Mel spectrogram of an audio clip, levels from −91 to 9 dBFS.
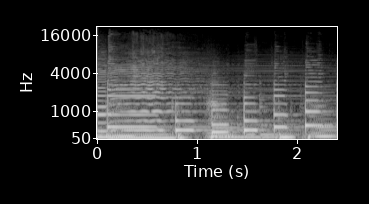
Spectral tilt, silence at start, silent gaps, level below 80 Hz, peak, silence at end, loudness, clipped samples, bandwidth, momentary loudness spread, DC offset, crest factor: -7.5 dB/octave; 0 s; none; -20 dBFS; 0 dBFS; 0 s; -14 LUFS; under 0.1%; 10.5 kHz; 3 LU; under 0.1%; 12 dB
